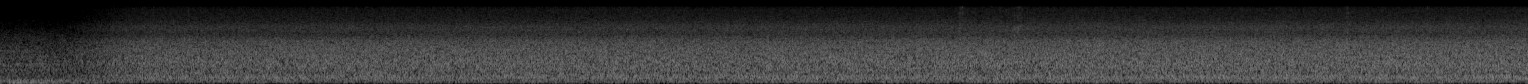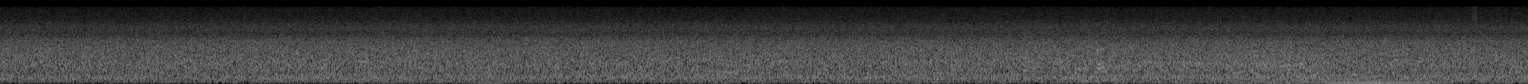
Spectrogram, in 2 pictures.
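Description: Mountain stream rushing over a bedrock slab: a steady, even roar of running water that starts about a second in.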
